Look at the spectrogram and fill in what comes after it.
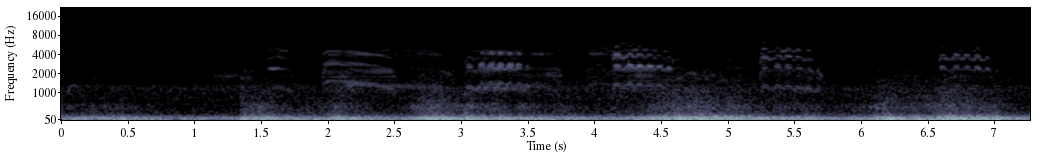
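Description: Bird calls: a falling call about two seconds in, then a series of short, stuttering high calls roughly once a second. Wind rumbles on the microphone underneath.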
